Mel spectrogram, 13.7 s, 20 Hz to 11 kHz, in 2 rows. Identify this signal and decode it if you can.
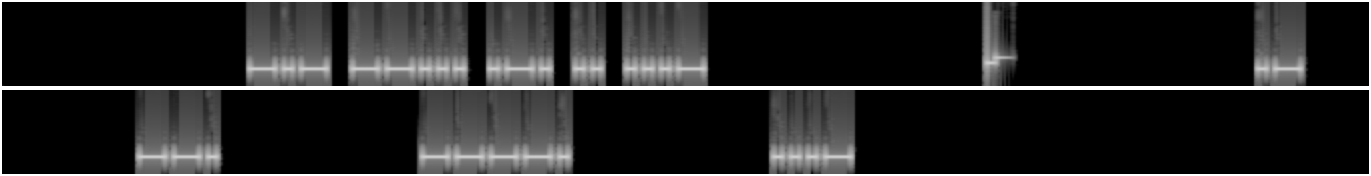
Morse code, heard as a keyed tone, about 28 wpm, spaced as for 13 wpm, 700 Hz. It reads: K7RIV AG9V
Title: USA Call Signs - 8x Character Spacing - 28wpm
